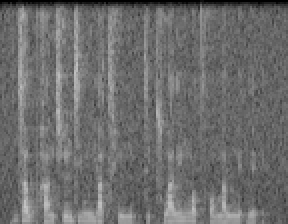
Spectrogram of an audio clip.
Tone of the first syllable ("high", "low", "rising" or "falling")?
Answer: falling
